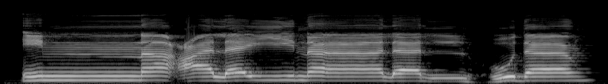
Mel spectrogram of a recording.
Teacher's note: Nun shadda, full nasal sound.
